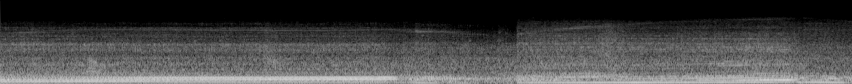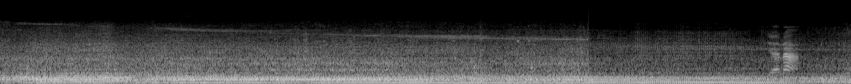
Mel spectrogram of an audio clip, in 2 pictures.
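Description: Car engine and exhaust while driving, a loud, steady drone with shifting tones as revs rise and fall, close inside the vehicle, with a voice speaking over it.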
